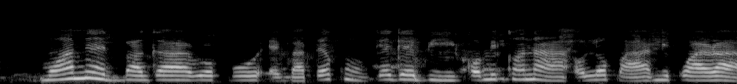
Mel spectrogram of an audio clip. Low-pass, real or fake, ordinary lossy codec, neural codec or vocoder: 5.4 kHz; fake; none; codec, 16 kHz, 16 kbps, FreqCodec, smaller model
